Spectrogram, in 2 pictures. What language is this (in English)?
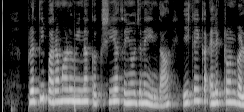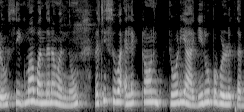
Kannada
